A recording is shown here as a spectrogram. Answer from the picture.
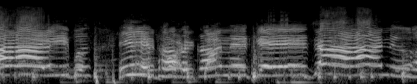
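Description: A woman singing a devotional folk song in a high voice, in phrases of held, wavering notes with short breaks between them.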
